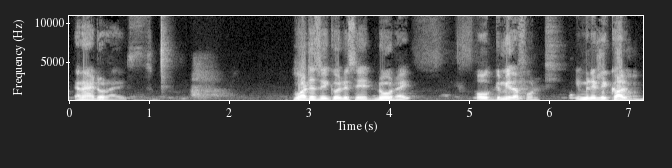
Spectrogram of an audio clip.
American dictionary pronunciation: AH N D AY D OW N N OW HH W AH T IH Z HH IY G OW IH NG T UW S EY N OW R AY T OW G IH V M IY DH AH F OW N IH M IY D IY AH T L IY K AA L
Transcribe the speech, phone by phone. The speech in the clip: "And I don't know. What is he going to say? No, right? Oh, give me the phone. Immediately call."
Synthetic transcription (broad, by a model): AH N AY D OW N L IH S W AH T IH Z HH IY G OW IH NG T UW S EY N OW R AY T OW G IH V M IY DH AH F OW N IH M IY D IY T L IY K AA L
